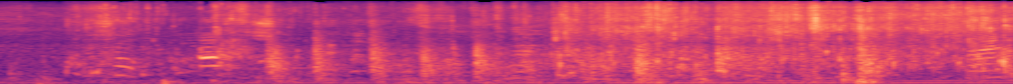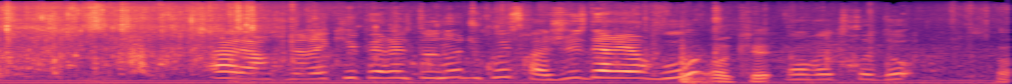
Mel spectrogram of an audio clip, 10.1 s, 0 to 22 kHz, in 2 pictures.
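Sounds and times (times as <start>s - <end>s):
water splashed and poured over a hot kayak hull: 0.2s - 8.8s
speech: 6.2s - 10.1s.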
